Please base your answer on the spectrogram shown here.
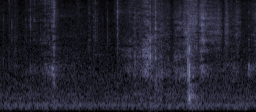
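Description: Backing is peeled off tear tape for a Christmas treat box, giving a few close, crisp rasping and crinkling bursts of paper and film over a quiet background, with no voices.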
